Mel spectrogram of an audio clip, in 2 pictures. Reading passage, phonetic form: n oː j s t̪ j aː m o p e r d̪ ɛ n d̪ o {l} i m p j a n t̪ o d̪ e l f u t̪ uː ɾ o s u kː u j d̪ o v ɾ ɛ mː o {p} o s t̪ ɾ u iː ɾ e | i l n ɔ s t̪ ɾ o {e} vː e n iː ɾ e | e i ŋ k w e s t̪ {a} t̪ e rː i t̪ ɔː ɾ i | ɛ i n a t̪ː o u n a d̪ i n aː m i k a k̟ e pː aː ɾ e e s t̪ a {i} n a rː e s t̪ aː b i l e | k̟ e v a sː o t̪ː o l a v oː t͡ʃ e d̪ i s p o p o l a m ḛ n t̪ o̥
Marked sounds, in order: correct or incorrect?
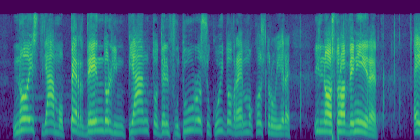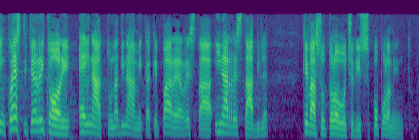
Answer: correct, incorrect, incorrect, incorrect, correct

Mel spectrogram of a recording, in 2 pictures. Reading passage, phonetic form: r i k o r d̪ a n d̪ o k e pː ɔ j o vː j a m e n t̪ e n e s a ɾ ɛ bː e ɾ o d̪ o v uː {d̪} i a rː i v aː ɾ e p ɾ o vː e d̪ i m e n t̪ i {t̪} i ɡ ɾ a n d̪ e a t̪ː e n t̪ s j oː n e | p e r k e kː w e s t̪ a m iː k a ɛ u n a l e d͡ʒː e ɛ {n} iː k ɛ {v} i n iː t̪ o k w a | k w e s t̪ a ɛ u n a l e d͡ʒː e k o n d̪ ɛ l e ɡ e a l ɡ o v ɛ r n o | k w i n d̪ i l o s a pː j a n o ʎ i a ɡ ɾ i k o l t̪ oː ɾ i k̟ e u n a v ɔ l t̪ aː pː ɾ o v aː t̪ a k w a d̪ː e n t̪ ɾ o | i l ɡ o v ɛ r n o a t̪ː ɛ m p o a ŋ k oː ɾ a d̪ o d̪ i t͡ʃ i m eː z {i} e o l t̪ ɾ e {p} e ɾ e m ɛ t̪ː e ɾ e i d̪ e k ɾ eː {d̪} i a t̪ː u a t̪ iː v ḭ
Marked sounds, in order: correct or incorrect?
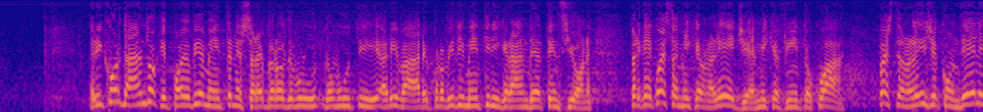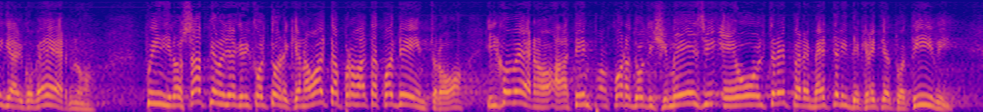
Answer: incorrect, incorrect, incorrect, incorrect, correct, correct, incorrect

